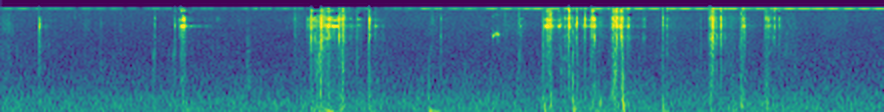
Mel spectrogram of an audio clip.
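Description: Small metal clasp and chain on a bag jingling and clinking in several short clusters as a kitten paws and noses at it.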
